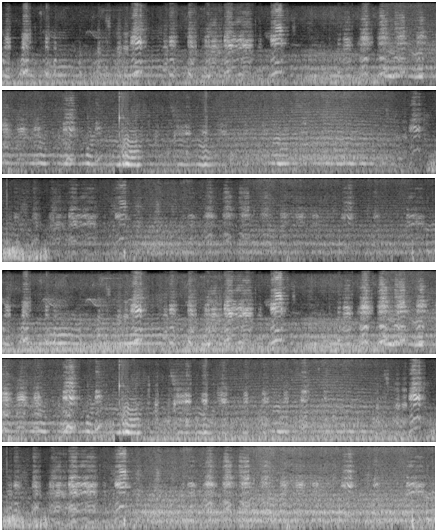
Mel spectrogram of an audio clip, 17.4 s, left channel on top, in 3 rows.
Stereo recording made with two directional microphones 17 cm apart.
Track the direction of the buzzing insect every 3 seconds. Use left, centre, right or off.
right, right, centre, centre, right, right.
